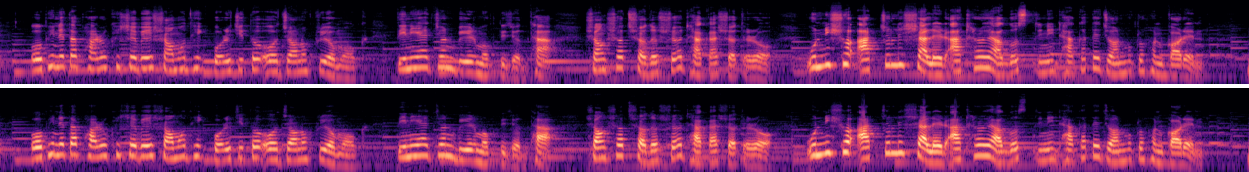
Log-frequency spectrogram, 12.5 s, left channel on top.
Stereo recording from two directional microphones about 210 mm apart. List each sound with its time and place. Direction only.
0.3 s speech: 15° left (ahead or behind)
10.9 s a woman's voice: 25° left (ahead or behind)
